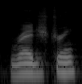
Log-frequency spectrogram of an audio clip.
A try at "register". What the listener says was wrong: Got a D dropped in there somewhere. Register.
